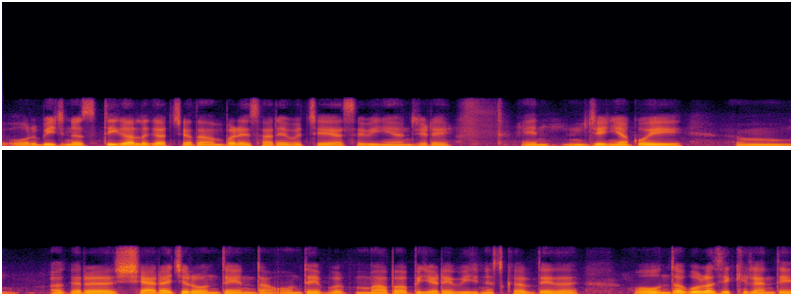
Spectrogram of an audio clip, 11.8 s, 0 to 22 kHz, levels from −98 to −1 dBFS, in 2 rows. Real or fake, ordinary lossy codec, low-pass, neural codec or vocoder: fake; none; 7.2 kHz; codec, 24 kHz, 1.2 kbps, DualCodec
